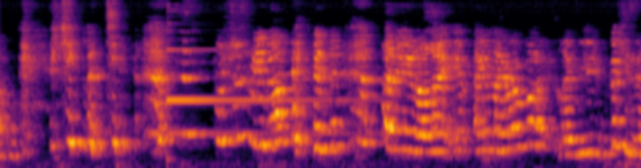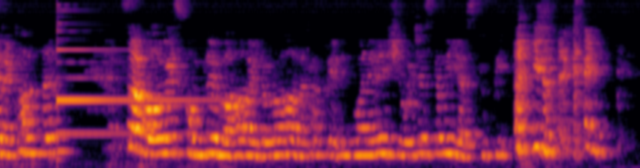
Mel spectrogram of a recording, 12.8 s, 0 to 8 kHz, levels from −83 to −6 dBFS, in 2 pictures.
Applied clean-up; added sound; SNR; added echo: none; Harp; 10 dB; reverberation time 0.3 s.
